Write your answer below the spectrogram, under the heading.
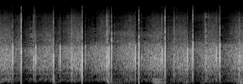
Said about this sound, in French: Tonnerre d'applaudissements pour Philippe Sueur, le maire d'Anguin, s'il vous plaît.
